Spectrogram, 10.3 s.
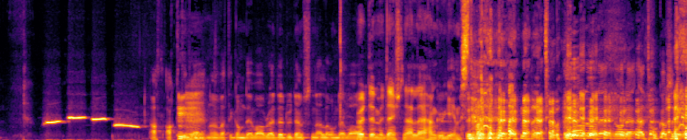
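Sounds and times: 
whistled western-style melody: 0:00.6 - 0:02.2
speech: 0:02.3 - 0:10.2
laughter: 0:07.0 - 0:10.2.

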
